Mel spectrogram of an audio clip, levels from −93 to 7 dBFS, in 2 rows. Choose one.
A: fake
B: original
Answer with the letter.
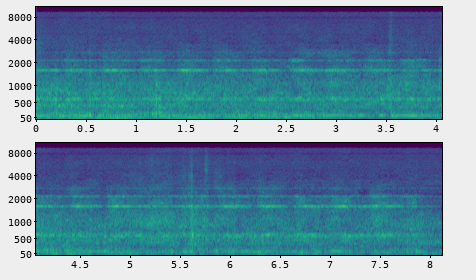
A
